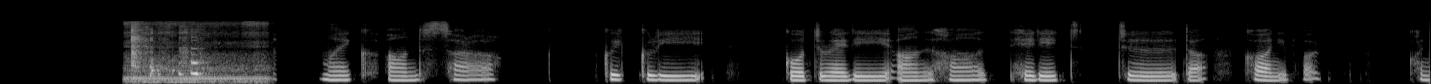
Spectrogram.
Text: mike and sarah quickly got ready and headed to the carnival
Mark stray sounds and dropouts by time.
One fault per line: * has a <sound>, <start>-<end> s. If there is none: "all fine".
* has a laugh, 1.2-2.8 s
